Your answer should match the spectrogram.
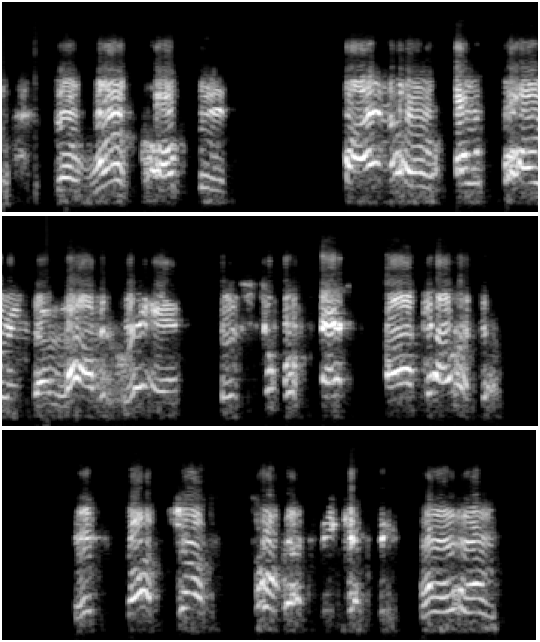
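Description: Speech over a video call, a man's voice talking in short phrases, with the gaps between phrases cut to dead silence.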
